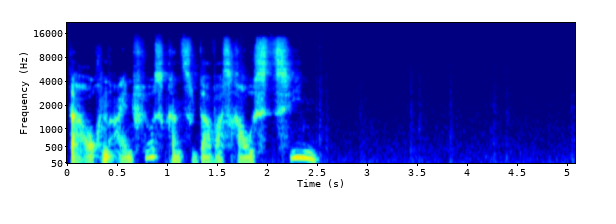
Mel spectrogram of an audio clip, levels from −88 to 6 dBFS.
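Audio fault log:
1.18–3.00 s, Bluetooth SBC bit pool drop: the speech turns dull and gritty as the link's coding rate falls, which points to a bit pool cut from 31 to 16, roughly 110 kbps.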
